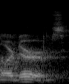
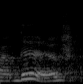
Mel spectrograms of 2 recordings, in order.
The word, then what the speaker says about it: hors d'oeuvre: I call them hors d'oeuvres.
